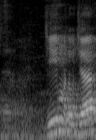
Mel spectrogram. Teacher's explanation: ke tengah lidah Tengah lidah huruf bertemu dengan apa aja ja Tengah lidah bertemu dengan langit-langit bagian atas langit-langit mulut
